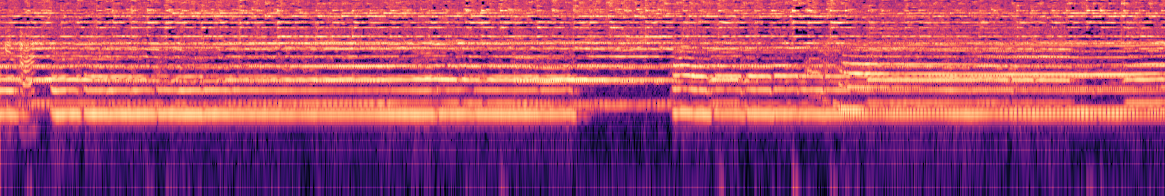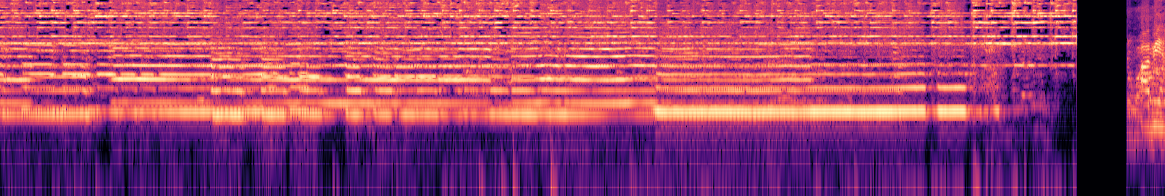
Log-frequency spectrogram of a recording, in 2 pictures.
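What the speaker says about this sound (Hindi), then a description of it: "यहाँ पर जनेऊ की प्रक्रिया संपूर्ण होने के बाद आरती की जा रही है, वो भी शंखनाद के साथ" A long, steady tonal blast holds with strong harmonics during a Hindu aarti after a janeu sacred-thread ceremony. It may be a conch shell or ringing bells. It stays loud and sustained for about twenty seconds, with slight pitch shifts, and ends in a sudden drop.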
